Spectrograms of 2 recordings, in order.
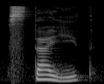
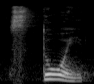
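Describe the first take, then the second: First: The stress is on the second syllable. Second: The stress is on the first syllable. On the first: It means to stand. "the stress goes on the second syllable" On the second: It means to cost. "the stress goes on the first syllable"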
